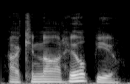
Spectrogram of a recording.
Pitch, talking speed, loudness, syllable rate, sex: 120 Hz, 230 wpm, -15 LUFS, 4.7 syllables/s, male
